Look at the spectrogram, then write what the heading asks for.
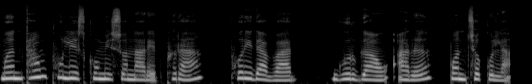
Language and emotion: Bodo, neutral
